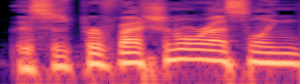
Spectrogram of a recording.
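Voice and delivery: normal talking voice

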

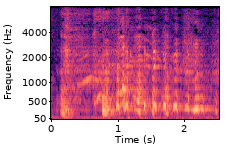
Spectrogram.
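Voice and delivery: loud, high-pitched burst of laughter; high cackling laugh. Real, not acted. Co-host cracking up over the doll scene, cackling laugh.

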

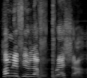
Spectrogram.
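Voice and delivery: ordinary delivery

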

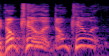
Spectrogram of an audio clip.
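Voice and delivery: high, mocking plea of the snake fans. Snake group members pleading for the snake, high and mocking. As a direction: squeak it like a pleading snake lover. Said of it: "they say".

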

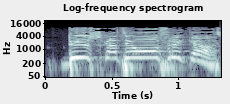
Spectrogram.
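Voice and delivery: high, forceful proclamation; proclaimed prophecy. Retold or imitated. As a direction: declare it as God's word. Re-enacting the prophecy shouted at Steve.

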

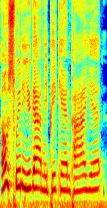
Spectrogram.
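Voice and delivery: Southern hostess softly offering pie to a guest; old lady Southern accent. Retold or imitated. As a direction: sweetly ask in a Southern grandma accent. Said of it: "doing the old lady Southern".

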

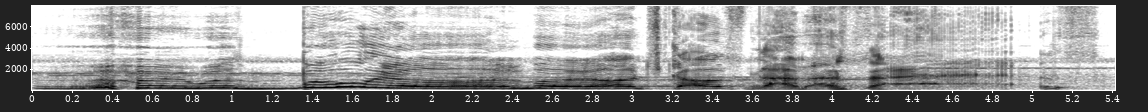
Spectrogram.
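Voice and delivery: high, slow, mushy ghost mumble; garbled ghost voice. Acted. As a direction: slur it so it can't be understood. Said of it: "I have no idea what you just said".

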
